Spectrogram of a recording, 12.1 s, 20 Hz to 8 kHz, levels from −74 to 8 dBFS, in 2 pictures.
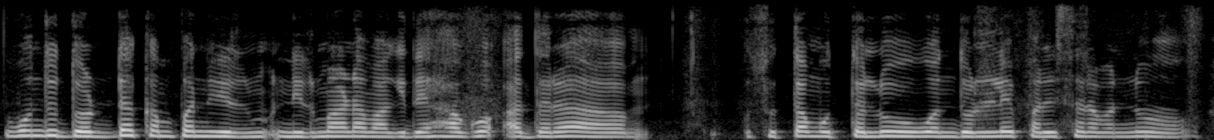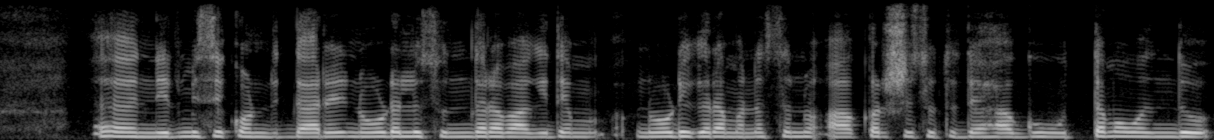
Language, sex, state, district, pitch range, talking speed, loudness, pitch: Kannada, female, Karnataka, Chamarajanagar, 235-255 Hz, 110 wpm, -16 LUFS, 245 Hz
